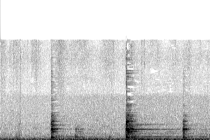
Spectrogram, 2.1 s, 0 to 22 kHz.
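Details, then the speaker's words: 2018 Ford Transit T-250, 3.7 NA V6, transmission reinstall: three light metallic clinks with a short ring while barring the engine over, normal sign the torque converter is fully seated, not pinched against the flex plate. "hear that clink clink when this thing goes back together you want to be able to hear that sound what that means is the torque converter is not being pinched up against the uh the flex plate which means your torque converter is all the way seated"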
